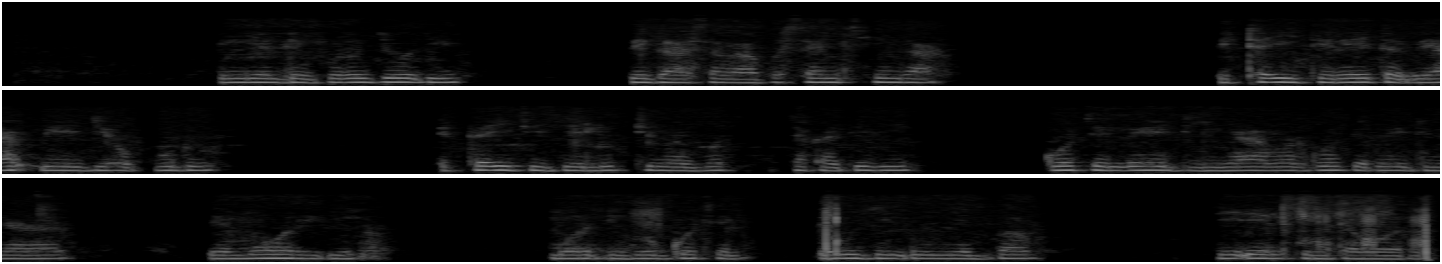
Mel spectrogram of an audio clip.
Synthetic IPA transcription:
ɗuŋɡɛldɛɡɔɾɔd͡ʒoːɗi | ɓɛɡasabakɔsaɲt͡ʃiŋɡa | ɓɛtʰaʔitɛɾɛtaɓɛhaɓːihed͡ʒihoɓːudu | ɓɛtaʔitid͡ʒɛlutːimabɔt | t͡ʃakaɗiɗi | ɡ̥ɔtɛlɗɔhediɲamaɡɔtɛlɗɔhedinanal | ɓɛmoɾiɗi | moɾɗiɡɔɡɔtʰɛl | ɓɛwud͡ʒinɗuɲɛbːaw | d͡ʒɛɗelkintahoːɾi

